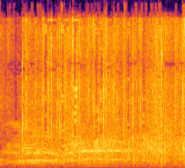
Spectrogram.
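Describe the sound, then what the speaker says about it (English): An audience at a keynote talk breaks into a round of applause, a steady wash of clapping with whoops and cheering voices mixed in, loud and sustained throughout. "Give her a round of applause."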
